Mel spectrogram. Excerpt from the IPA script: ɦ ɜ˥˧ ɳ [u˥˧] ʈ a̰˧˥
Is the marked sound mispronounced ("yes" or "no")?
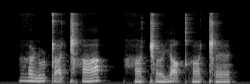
no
